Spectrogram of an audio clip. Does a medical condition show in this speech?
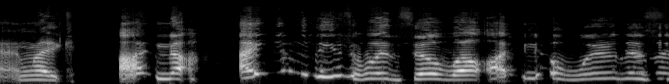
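Yes: cerebral palsy; speech affected, permanent.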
